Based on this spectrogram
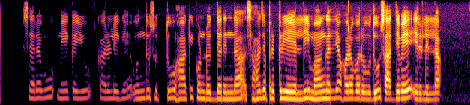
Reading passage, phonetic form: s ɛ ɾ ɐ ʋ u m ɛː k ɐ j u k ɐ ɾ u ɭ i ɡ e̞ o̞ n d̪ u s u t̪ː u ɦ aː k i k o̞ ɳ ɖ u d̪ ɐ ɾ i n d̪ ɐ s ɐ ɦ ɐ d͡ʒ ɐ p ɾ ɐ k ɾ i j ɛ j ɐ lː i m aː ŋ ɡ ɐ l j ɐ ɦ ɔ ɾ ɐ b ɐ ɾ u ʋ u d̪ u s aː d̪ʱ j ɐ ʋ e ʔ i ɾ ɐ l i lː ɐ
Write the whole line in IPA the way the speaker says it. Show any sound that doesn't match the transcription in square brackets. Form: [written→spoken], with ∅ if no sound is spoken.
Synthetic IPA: s ɛ ɾ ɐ ʋ u m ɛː k ɐ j u k ɐ ɾ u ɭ i ɡ e̞ o̞ n d̪ u s u t̪ː u ɦ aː k i k o̞ ɳ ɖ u [d̪→d̪ː] ɐ ɾ i n d̪ ɐ s ɐ ɦ ɐ d͡ʒ ɐ p ɾ ɐ k ɾ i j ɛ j ɐ lː i m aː ŋ ɡ ɐ l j ɐ ɦ ɔ ɾ ɐ b ɐ ɾ u ʋ u d̪ u s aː d̪ʱ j ɐ ʋ e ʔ i ɾ ɐ l i lː ɐ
